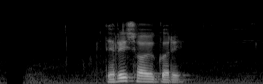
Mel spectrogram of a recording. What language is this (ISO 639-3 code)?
nep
